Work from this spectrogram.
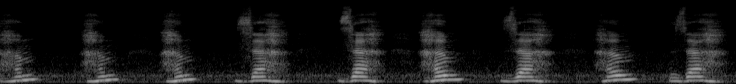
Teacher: دونوں ہا جو ہے نا وہ واضح ہونی چاہیے، جو اقصی الحلق سے ظاہر ادا ہو رہی ہے ایک ساکن کے ساتھ، اور ایک متحرک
